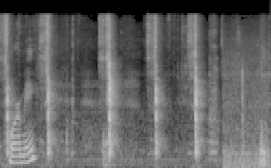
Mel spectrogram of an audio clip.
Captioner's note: chopping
